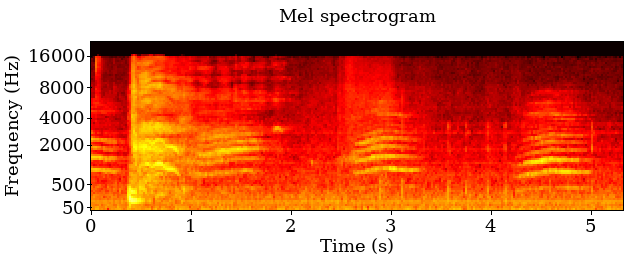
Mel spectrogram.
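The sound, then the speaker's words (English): A cat meows and caterwauls in three drawn-out, wavering yowls, the first loud with a sharp start, the later two softer, separated by short pauses. “If anyone wants free cat sounds, just take those.”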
